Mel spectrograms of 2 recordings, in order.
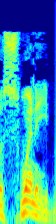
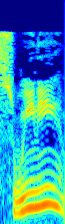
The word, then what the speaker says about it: Swinney: It's Dabo Swinney, by the way. – Yeah. I've heard it pronounced Sweeney, but there's definitely an I double N E Y there. – How is it spelled? – S-W-I-N-N-E-Y.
